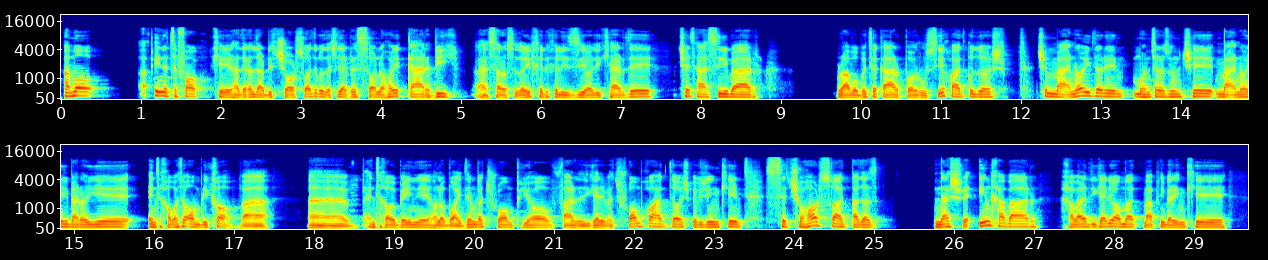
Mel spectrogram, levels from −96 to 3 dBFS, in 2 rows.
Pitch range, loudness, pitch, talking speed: 110-135 Hz, -19 LUFS, 120 Hz, 140 wpm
